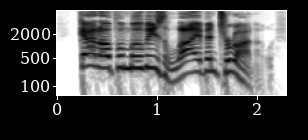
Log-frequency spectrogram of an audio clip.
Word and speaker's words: Toronto: awful movies live in toronto god awful movies live in toronto apparently you're not supposed to pronounce the second t and locals get canadianly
